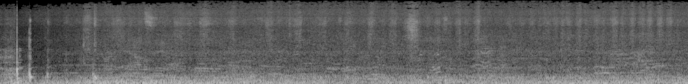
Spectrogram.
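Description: A cloth rubs briskly against a sneaker.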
